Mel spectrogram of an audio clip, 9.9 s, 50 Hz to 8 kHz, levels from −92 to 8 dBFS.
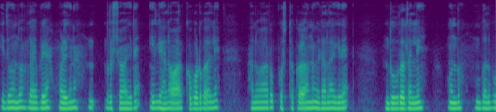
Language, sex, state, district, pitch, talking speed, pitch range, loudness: Kannada, male, Karnataka, Dharwad, 155 Hz, 115 wpm, 150-160 Hz, -24 LUFS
